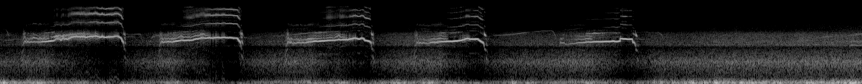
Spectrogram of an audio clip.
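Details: Live-cam bald eagle, West End, 08/04/2023: five loud, piercing whistled squeals, each slightly rising then dropping sharply at the end, separated by brief silences, then quieter fading notes and low rumble.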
